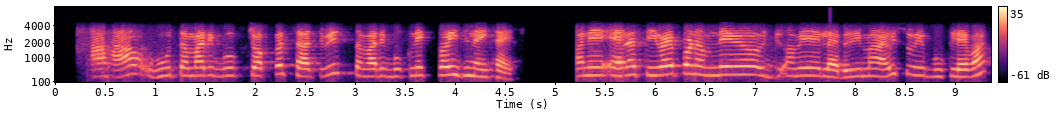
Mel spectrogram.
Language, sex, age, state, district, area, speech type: Gujarati, female, 45-60, Gujarat, Mehsana, rural, conversation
